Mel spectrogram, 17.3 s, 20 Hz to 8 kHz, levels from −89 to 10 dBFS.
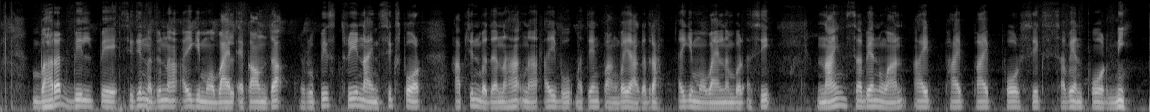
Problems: none marked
